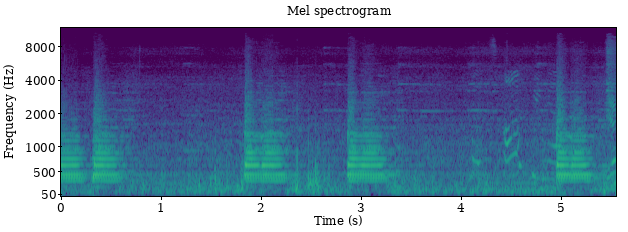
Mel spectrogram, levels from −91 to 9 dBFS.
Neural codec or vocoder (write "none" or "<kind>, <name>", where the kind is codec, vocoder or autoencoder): none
